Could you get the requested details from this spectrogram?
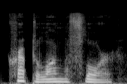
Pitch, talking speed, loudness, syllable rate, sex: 120 Hz, 235 wpm, -18 LUFS, 5.4 syllables/s, male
